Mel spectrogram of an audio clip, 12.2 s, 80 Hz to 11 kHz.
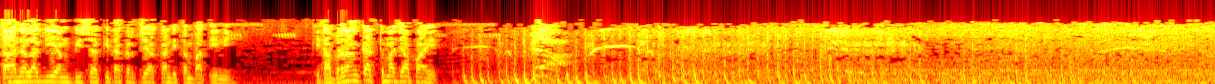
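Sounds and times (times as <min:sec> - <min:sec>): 
speech: 0:00.0 - 0:02.5, 0:03.1 - 0:05.8
several riding horses' hooves clattering: 0:04.4 - 0:12.0
horse whinnying loudly: 0:04.6 - 0:09.4, 0:11.0 - 0:11.8.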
